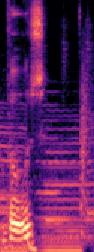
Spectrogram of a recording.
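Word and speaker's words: Vosges: So, um, tonight I've got a sample coming from a small mountain lake in the Vogge Mountains of France. It's a terrible name. Voj.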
